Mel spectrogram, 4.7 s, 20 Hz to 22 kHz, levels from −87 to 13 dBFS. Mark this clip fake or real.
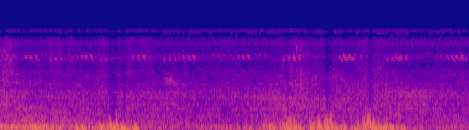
real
